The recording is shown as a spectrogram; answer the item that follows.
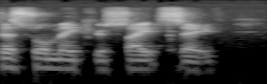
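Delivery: ordinary delivery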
